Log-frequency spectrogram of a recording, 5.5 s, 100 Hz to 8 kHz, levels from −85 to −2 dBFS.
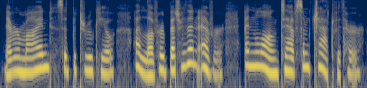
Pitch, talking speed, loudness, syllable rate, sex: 245 Hz, 195 wpm, -18 LUFS, 4.9 syllables/s, female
